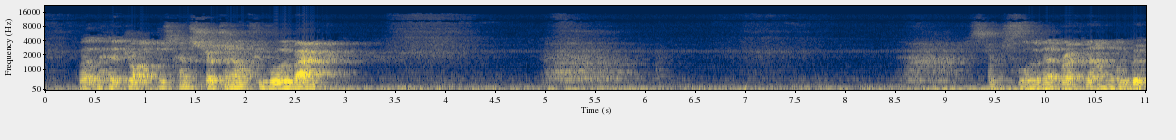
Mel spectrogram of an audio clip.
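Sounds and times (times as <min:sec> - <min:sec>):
slow human breathing: 0:00.0 - 0:00.4, 0:03.1 - 0:09.8.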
